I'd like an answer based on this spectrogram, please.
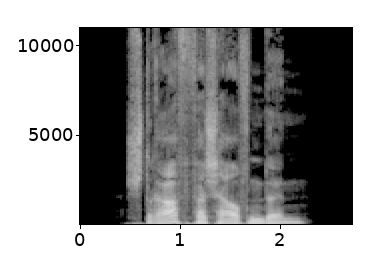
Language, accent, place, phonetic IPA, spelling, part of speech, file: German, Germany, Berlin, [ˈʃtʁaːffɛɐ̯ˌʃɛʁfn̩dən], strafverschärfenden, adjective, De-strafverschärfenden.ogg
- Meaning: inflection of strafverschärfend: 1. strong genitive masculine/neuter singular 2. weak/mixed genitive/dative all-gender singular 3. strong/weak/mixed accusative masculine singular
